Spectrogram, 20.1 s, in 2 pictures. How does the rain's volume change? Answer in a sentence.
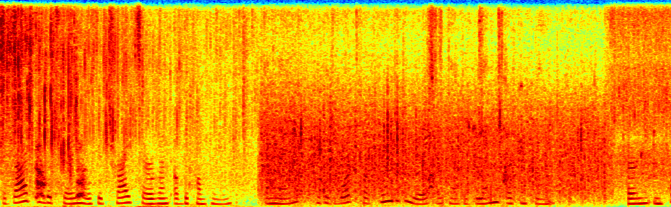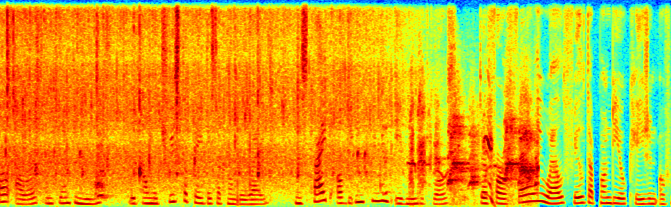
The volume of the rain goes up, then down.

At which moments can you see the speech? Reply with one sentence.
You can hear the speech from 0.0 to 8.4 s and from 9.4 to 20.1 s.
